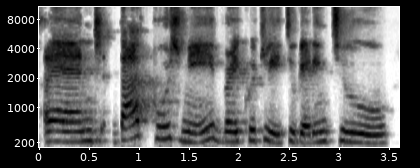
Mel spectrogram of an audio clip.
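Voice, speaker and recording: A woman's voice: a little high, measured pace, reverberant, rough recording. A woman from Colombia with a Colombian Spanish accent, an interview guest and style coach telling her story in an earnest, flowing way. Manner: earnest, flowing, repeats phrases for emphasis. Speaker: personal brand and style coach.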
